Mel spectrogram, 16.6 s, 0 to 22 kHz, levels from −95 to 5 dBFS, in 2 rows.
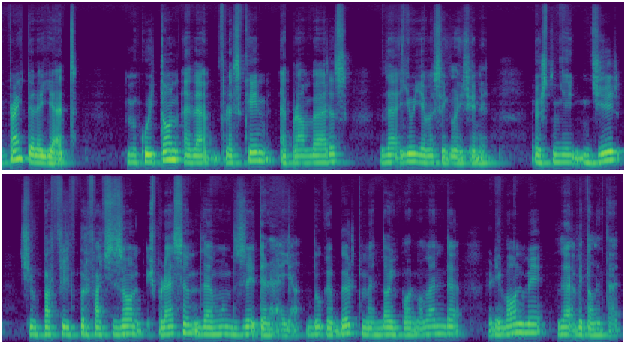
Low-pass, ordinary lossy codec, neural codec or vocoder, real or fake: none; none; codec, 44.1 kHz, 7.8 kbps, Pupu-Codec; fake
